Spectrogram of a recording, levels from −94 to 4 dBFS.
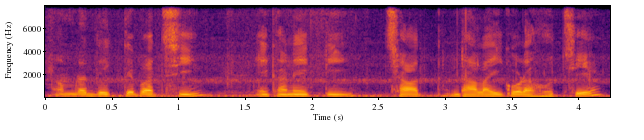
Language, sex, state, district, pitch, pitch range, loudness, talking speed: Bengali, male, West Bengal, Cooch Behar, 140 Hz, 130-160 Hz, -17 LUFS, 125 wpm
